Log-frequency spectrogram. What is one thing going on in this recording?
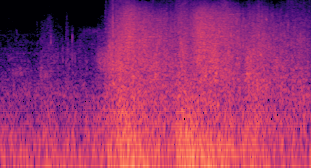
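Weapons clash and a loud rushing burst erupts in a fight.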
